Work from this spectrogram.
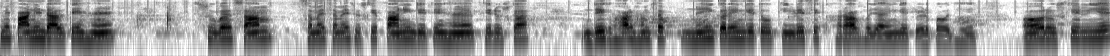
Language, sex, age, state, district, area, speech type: Hindi, female, 30-45, Uttar Pradesh, Bhadohi, rural, spontaneous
